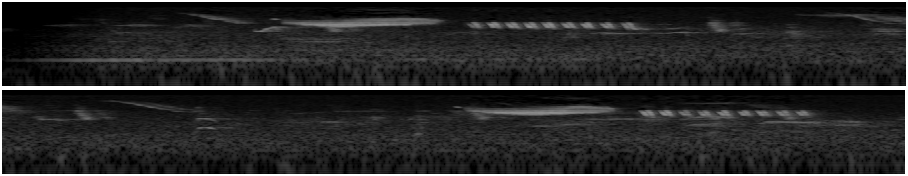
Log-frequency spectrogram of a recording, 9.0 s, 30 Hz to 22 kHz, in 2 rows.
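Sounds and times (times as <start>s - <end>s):
European greenfinch singing outdoors: 0.0s - 5.6s, 6.8s - 9.0s
other faint bird calls: 0.0s - 9.0s.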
